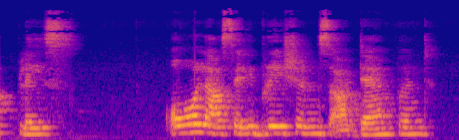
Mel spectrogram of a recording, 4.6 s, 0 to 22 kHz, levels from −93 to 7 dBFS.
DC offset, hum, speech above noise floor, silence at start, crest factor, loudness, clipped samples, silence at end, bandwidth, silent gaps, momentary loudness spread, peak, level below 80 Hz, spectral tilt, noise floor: under 0.1%; none; 45 dB; 0 s; 18 dB; -18 LUFS; under 0.1%; 0.3 s; 16.5 kHz; none; 12 LU; 0 dBFS; -64 dBFS; -5 dB/octave; -62 dBFS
